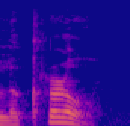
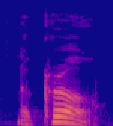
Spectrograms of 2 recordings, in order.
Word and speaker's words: LaCroix: It's called Lacroix. L-A-C-R-O-U-X, I think it's spelled that way. Lacroix.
